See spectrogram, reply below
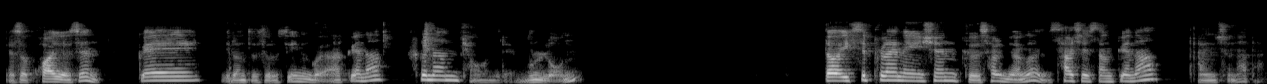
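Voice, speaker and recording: A man teaching an English exam passage as a lecture, reading English phrases slowly with stress and asking his students quick rhetorical questions. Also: a little high, big pitch swings. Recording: dull lo-fi recording.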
